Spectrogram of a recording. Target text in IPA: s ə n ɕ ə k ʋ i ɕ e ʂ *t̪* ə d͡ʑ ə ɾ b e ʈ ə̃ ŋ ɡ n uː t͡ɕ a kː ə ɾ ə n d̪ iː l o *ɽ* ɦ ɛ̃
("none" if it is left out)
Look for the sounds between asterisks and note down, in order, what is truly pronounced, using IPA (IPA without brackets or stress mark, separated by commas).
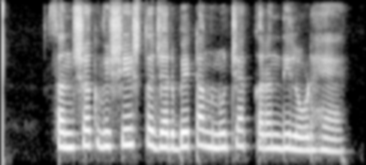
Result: t̪, ɽ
